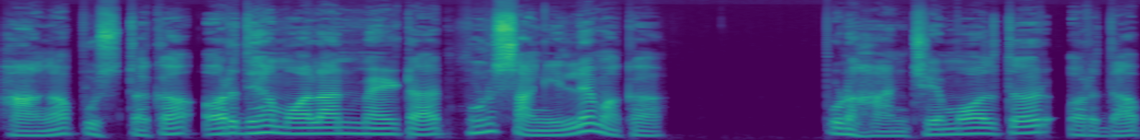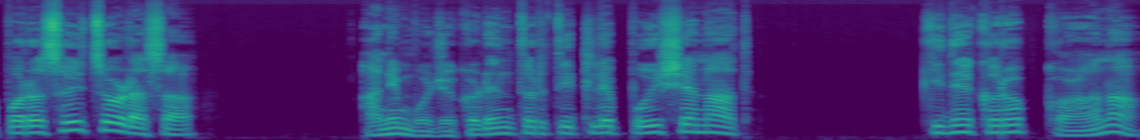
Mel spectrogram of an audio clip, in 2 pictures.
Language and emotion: Goan Konkani, sad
